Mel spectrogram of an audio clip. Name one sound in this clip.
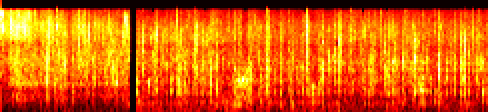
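A spatula scrapes and knocks against a dish.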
